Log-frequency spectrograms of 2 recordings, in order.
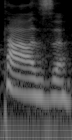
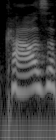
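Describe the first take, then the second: First: The word begins with a t sound. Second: The word begins with a k sound. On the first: A child's sound substitution. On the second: The intended adult form.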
